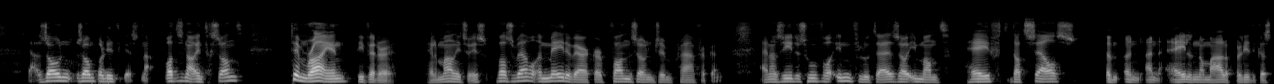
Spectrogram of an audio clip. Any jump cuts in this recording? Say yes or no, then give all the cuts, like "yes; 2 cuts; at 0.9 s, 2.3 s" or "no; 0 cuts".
yes; 1 cut; at 2.7 s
